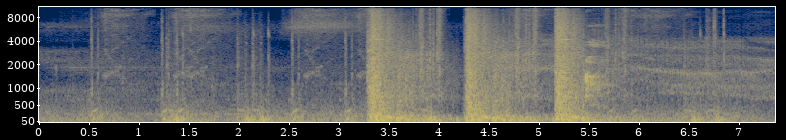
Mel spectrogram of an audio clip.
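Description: Gunshots in the space survival game Empyrion - Galactic Survival, a few loud separated blasts with short noisy decays spaced about a second apart, over a low ambient hum and scattered mechanical clicks.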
